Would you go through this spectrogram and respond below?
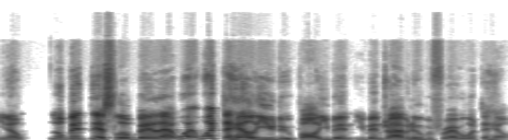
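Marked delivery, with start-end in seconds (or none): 1.8-5.1 put-on drawled, friendly, bantering Southern accent. Retelling a chat with an Uber driver from the South, in a Southern drawl. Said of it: "So my Southern draw came out".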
